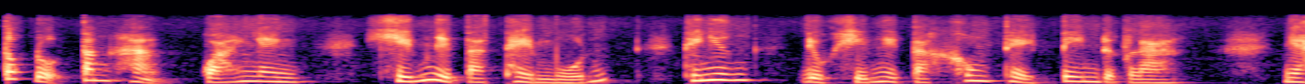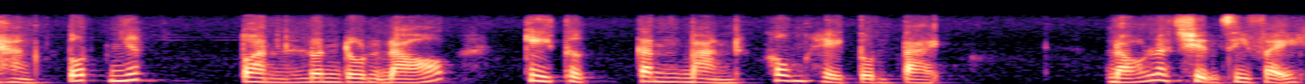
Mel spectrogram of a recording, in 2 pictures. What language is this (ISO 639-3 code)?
vie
